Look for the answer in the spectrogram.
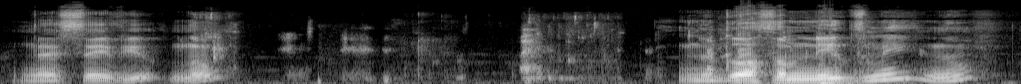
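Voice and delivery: put-on Latin American accent.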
